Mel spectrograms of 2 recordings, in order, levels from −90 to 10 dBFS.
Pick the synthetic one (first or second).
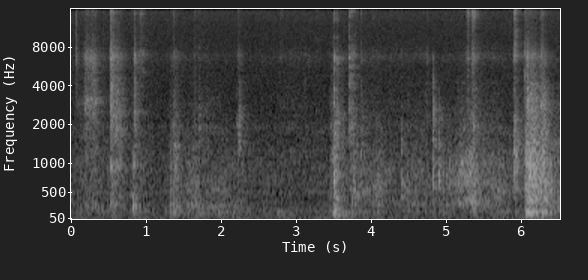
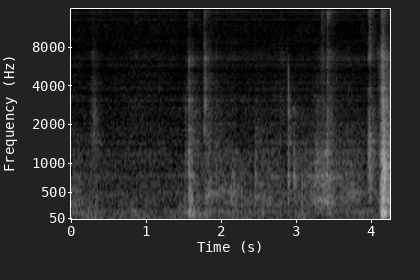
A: second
